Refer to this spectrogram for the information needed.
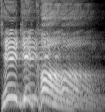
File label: Russian Announcer; Diddy Kong; SSBU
